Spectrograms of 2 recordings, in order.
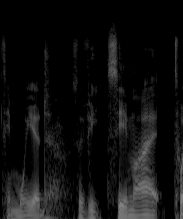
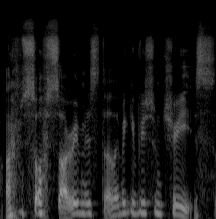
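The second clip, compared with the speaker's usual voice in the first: pet talk; 14 semitones higher than usual. Real, not acted. Owner apologising to cat after medicine, high cooing pet voice. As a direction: coo sorry to the cat in a high voice.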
